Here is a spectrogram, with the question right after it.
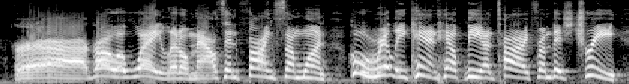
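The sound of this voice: A female-sounding put-on character voice shouts at a high pitch. The pace is very slow, yet there are hardly any pauses.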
